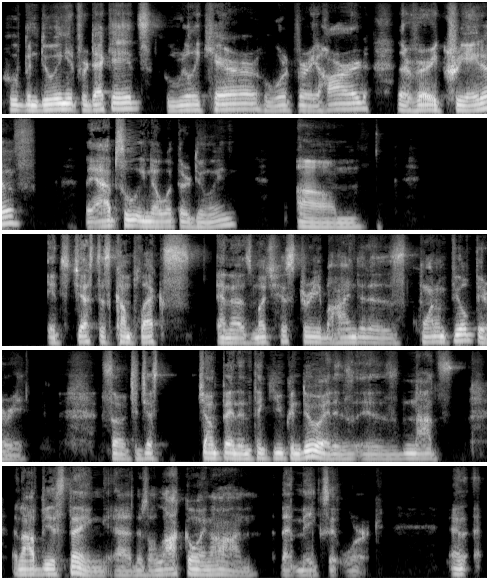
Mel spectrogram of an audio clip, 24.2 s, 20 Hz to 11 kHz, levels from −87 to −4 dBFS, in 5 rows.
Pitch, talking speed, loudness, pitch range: 100 Hz, 160 wpm, -20 LUFS, 95-115 Hz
